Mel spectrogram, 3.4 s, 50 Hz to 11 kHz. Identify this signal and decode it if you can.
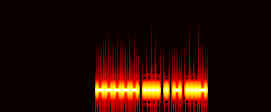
Morse code, heard as a keyed tone, about 44 wpm, 700 Hz. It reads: 0HETV
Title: Code Groups - 5 Letter:Numbers - 45wpm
